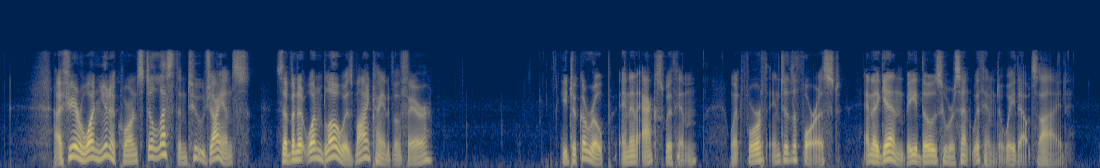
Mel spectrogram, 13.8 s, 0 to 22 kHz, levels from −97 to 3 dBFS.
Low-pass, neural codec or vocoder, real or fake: 7.2 kHz; none; real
